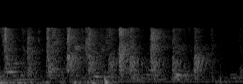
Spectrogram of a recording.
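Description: A quick run of light, irregular taps, about four or five a second.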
